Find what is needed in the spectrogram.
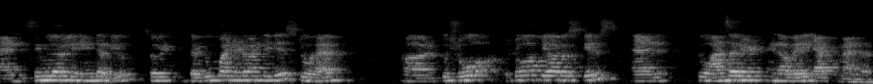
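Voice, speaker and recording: The man's voice sits at a high pitch with ordinary pitch variation, delivered at a moderate pace. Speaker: college alumnus giving placement advice. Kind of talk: panel advice talk. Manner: halting, many fillers.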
